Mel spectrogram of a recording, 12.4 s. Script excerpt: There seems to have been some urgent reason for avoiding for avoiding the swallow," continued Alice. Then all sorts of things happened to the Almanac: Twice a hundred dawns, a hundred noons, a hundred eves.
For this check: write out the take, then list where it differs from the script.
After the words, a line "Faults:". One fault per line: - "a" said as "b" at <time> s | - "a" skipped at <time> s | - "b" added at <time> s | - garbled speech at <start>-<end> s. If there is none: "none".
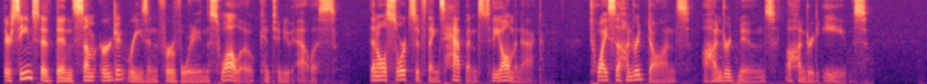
There seems to have been some urgent reason for avoiding the swallow," continued Alice. Then all sorts of things happened to the Almanac: Twice a hundred dawns, a hundred noons, a hundred eves.
Faults:
- "for avoiding" skipped at 2.7 s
